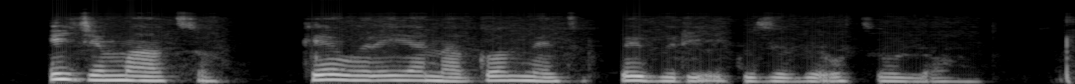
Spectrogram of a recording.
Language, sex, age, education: Igbo, female, 15-29, tertiary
